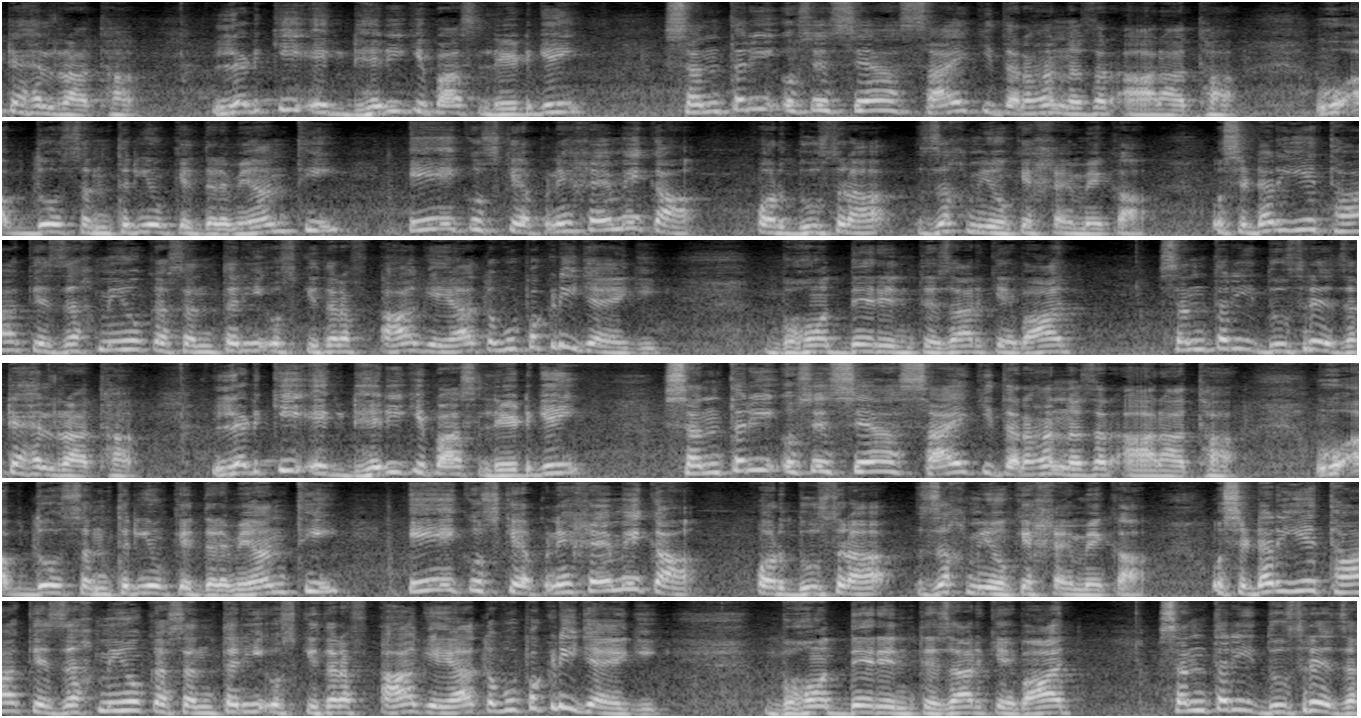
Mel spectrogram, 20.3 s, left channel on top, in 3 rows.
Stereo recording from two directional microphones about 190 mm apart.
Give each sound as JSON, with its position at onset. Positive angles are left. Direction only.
{"t": 0.0, "sound": "speech", "side_deg": -40}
